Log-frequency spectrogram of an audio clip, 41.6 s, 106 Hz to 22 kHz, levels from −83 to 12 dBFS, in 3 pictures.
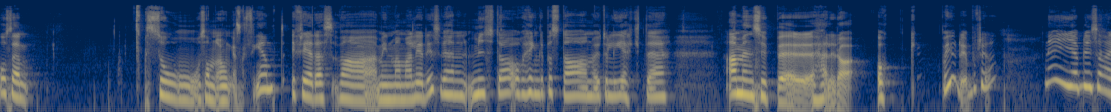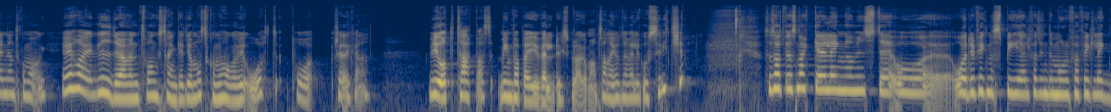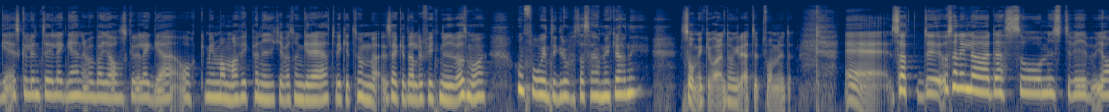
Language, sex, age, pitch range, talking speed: English, female, 20-39, 210-265 Hz, 230 wpm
